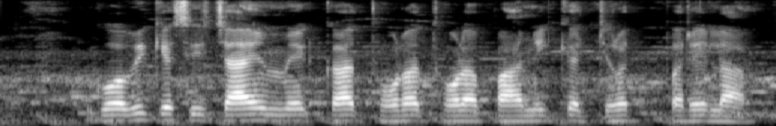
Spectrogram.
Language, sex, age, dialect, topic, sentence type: Magahi, male, 18-24, Western, agriculture, question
